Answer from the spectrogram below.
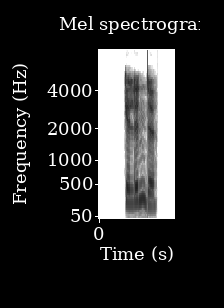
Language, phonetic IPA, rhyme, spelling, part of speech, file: German, [ɡəˈlɪndə], -ɪndə, gelinde, adjective, De-gelinde.ogg
- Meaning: mild, gentle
